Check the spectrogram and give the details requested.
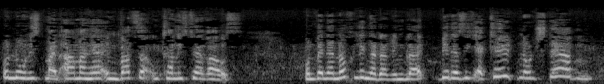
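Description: Very high, creaky sly tomcat. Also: male voice, fairly even intonation, a little fast. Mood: pleading. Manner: wheedling, cunning, theatrical. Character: sly, bossy talking tomcat in boots. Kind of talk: 1970s German fairy-tale radio play acting. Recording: noisy vinyl record transfer.

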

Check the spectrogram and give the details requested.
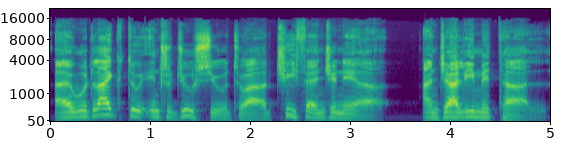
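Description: A man's voice: mid-range voice, expressive, unhurried, no room sound, natural voice. A male narrator plays a young company boss in an audiobook. He speaks formally and politely, in a dry, close recording. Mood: formal, welcoming. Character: gangly young Indian construction boss, formally introducing.

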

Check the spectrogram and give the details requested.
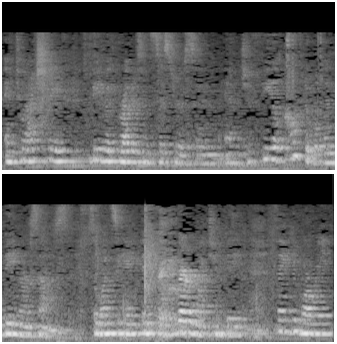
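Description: A woman's voice: fairly low pitch, warm tone. A middle-aged woman guest speaker giving a heartfelt address at a spiritual service, gesturing as she talks. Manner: heartfelt, talks with her hands, laughs easily. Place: hall stage with curtains. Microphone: podium mic, far camera. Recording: echoey hall from far off, faint noise.

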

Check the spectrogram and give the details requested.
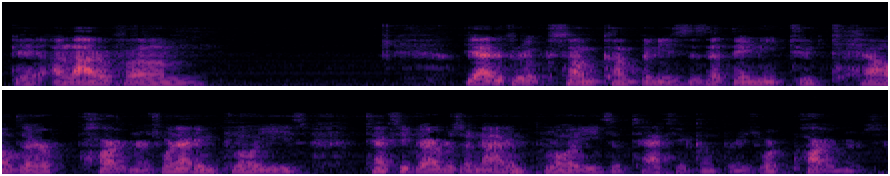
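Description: A man's voice: on the low side, moderate pace, a bit bright. A middle-aged man giving an informal, plain-spoken explanation in a matter-of-fact way. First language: Spanish is not his natural language; English speaker. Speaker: taxi driver explaining his service. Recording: muffled webcam mic, distant.

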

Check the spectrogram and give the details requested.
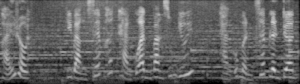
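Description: A woman's voice: high voice, big pitch swings, a little fast, music in the background. A woman playing a selfish, calculating male rice trader who mutters to himself in a cartoon fable. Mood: sly, pleased. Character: scheming, selfish male rice trader, self-pitying when beaten.

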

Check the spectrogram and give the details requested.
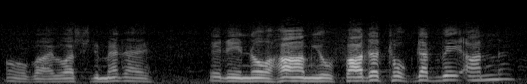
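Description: An actor playing a fond, superstitious old Swedish barge captain in broken English, in a 1930s radio drama. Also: male voice, fairly high pitch, a little slow, sharp tone. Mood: fond, coaxing.

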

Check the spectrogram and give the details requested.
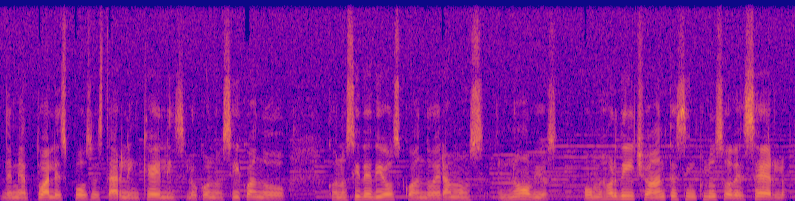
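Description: A Dominican woman in her thirties giving a personal testimony to camera in a studio, composed and measured. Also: fairly low pitch. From Dominican Republic. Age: 30s. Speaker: guest. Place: TV studio, dark backdrop. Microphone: lapel mic.

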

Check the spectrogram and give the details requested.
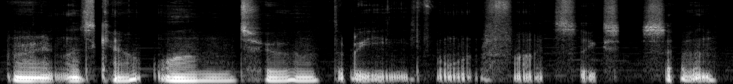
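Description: Man, ASMR gaming host, hushed murmur, very deep, close mic, faint music behind. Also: steady tone, no echo. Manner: hushed, unhurried murmur, at times whispering. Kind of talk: soft-spoken ASMR gameplay commentary.

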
